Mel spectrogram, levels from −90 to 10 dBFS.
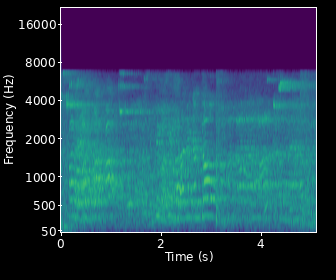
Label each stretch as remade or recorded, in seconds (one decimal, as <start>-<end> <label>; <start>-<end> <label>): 0.0-1.2 remade; 1.2-2.6 recorded; 2.6-3.2 remade; 3.2-4.6 recorded; 4.6-5.1 remade

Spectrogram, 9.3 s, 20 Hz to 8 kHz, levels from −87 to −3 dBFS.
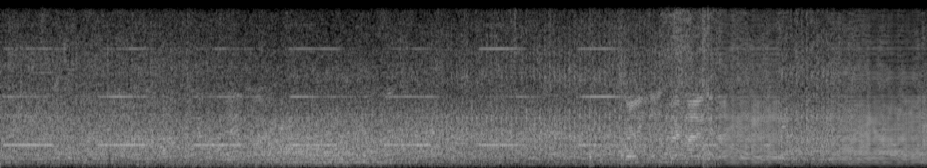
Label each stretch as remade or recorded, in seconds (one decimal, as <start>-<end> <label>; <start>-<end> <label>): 0.0-7.2 recorded; 7.2-7.8 remade; 7.8-8.3 recorded; 8.3-9.3 remade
